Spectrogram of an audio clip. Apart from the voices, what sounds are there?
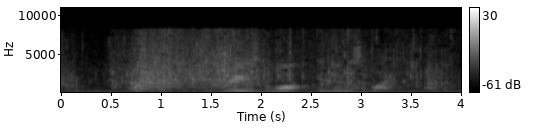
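water splashing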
